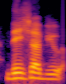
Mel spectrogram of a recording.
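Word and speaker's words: déjà vu: Deja yeah that's correct Deja VI so I think ARA it's V in the end and not Vu so Deja V Perfect all right uh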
